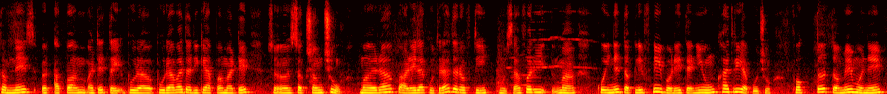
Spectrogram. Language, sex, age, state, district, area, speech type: Gujarati, female, 45-60, Gujarat, Kheda, rural, spontaneous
